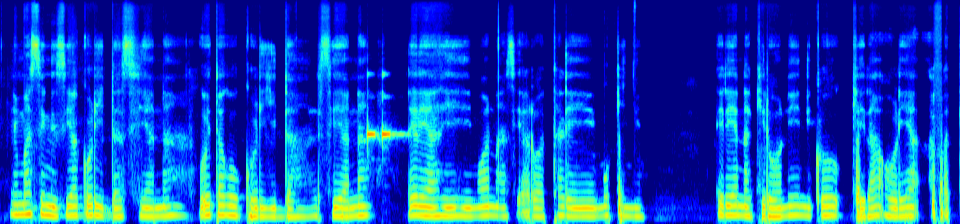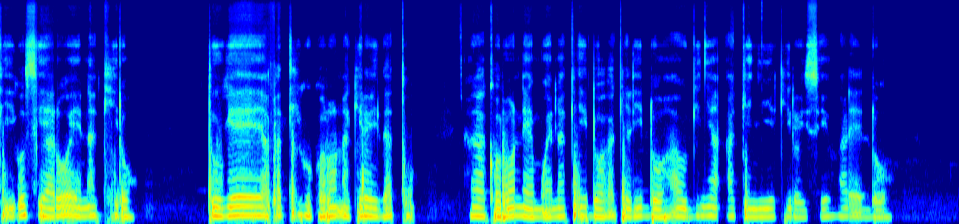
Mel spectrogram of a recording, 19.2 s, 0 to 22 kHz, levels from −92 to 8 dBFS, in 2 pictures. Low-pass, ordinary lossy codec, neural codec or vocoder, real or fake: none; none; codec, 44.1 kHz, 7.8 kbps, DAC; fake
